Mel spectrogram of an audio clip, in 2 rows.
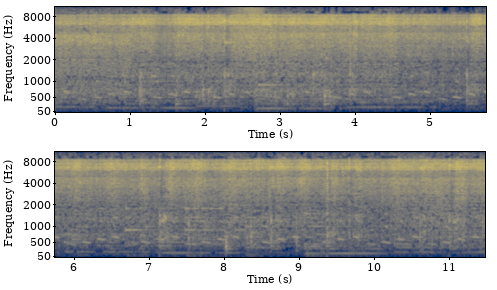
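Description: Fried egg 65 pieces coated in tomato ketchup are stirred in a hot pan, a continuous close sizzle with soft scraping and rustling from the spoon and a faint steady hum behind it.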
